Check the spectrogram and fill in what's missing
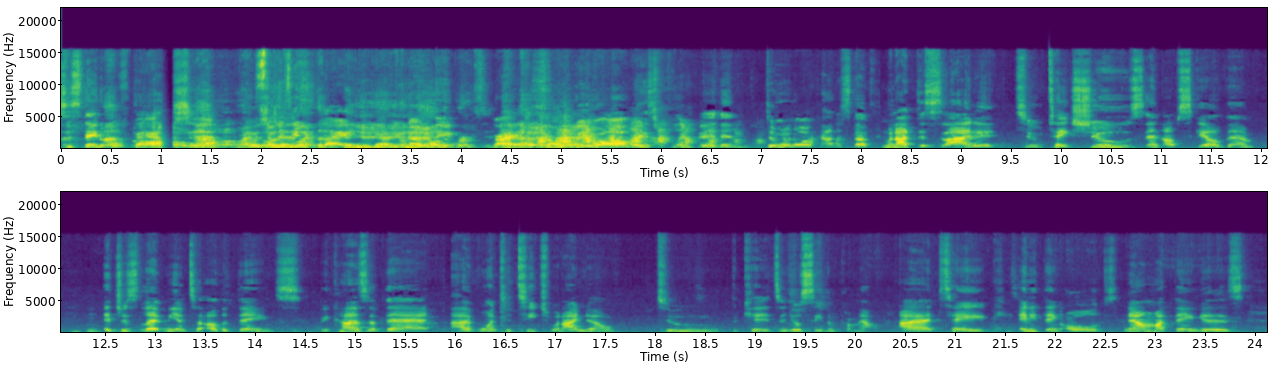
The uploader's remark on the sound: LIVESTREAMED ON LOCATION AT BOUJIE BOUTIQUE, JERSEY CITY, NJ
